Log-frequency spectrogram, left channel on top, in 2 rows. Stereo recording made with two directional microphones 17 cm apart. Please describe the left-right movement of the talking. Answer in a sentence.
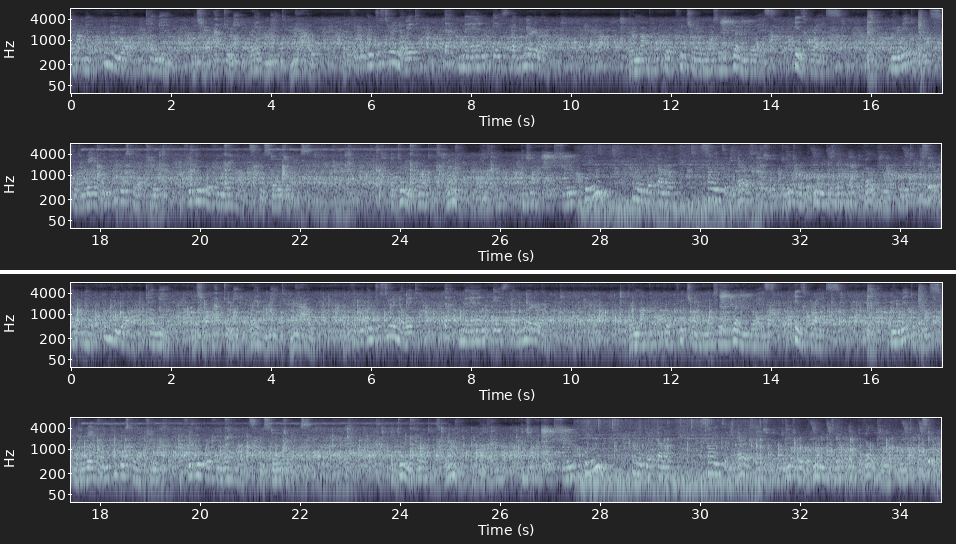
In this clip you hear the talking stay in one place.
